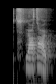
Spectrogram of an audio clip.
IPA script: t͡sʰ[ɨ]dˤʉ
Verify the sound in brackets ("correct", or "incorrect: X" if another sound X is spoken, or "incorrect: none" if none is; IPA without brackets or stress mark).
incorrect: ʉ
